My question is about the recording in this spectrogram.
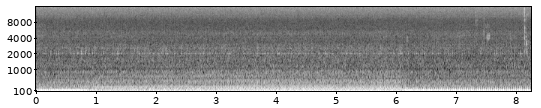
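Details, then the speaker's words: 2000 Toyota Land Cruiser Colorado VX J95, 1KZ-TE diesel, untaxed: catches on first turn of the key, settles into low even idle with steady rumble, no knocks or misses; sounds healthy. "there you go first flick of the key"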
